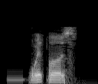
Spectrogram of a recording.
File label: "witless", english; adjectives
